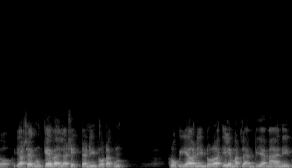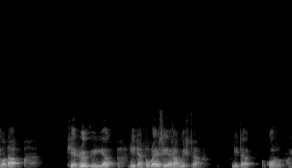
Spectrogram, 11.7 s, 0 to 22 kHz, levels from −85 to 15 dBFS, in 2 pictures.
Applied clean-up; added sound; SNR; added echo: neural mask model Resemble Enhance denoiser.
